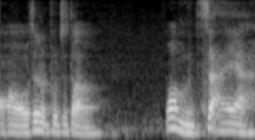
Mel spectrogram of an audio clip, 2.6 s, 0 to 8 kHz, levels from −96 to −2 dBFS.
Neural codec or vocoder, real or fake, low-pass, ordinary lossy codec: codec, 16 kHz, 8 kbps, FreqCodec, smaller model; fake; none; none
